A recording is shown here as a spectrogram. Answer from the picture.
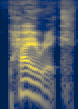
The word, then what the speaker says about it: Pyrrhic: Um, Pyrrhic, a pirate. Sorry, so it's Pyrrhic. That's how you pronounce it.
